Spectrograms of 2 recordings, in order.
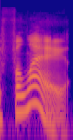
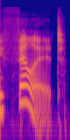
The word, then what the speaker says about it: filet: Most of us in the US say filet a lot like French without pronouncing the T. However, in Australia, the word is fully assimilated into Australian English. They say fillet.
